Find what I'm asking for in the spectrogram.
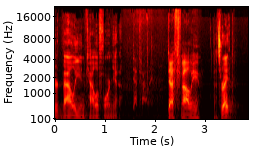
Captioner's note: whispers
